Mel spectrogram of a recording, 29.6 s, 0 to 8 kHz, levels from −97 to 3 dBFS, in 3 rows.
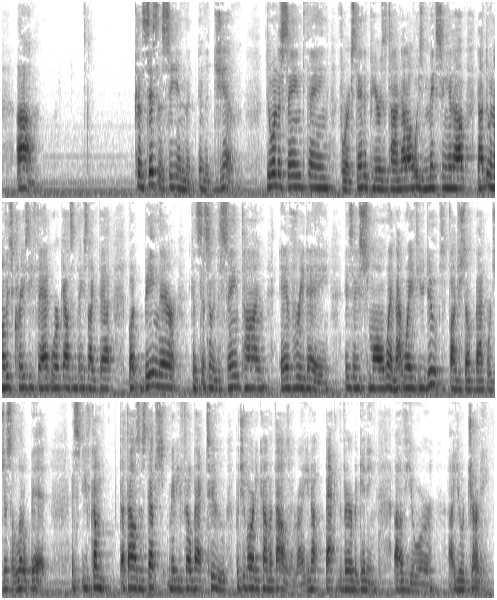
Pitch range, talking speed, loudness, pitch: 140-160 Hz, 180 wpm, -24 LUFS, 155 Hz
